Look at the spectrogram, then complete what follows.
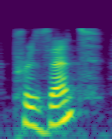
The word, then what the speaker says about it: present: my research this weekend present is a verb so i will stress the second syllable number five fans hurled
